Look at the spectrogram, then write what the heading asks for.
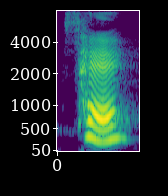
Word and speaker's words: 세: The native Korean number 3 is 셋, but we shorten it to 세 when we put it before a counter like 시.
